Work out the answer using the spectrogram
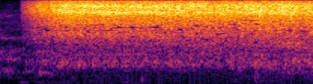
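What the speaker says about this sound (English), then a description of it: "green pepper and celery frying away nicely" Green pepper, celery and onion fry in rendered chicken fat in a pan, giving a steady, close hiss of sizzling that holds evenly throughout, with no talking.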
